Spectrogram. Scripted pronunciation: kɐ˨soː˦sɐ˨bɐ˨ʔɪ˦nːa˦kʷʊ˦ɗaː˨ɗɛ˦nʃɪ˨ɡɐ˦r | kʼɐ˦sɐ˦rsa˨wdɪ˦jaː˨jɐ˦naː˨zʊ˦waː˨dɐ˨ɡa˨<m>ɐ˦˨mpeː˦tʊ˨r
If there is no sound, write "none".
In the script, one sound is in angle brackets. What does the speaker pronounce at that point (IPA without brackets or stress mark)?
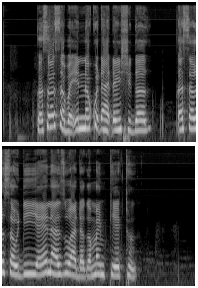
m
